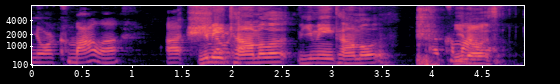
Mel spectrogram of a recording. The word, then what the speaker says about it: Kamala: especially since Biden nor Kamala uh you mean Kamala you mean Kam you know you mean if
